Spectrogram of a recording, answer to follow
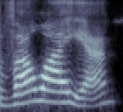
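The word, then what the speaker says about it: Bhawaiya: among all um so it's bh but it's pronounced as v in bangla so vawaya is a folk song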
